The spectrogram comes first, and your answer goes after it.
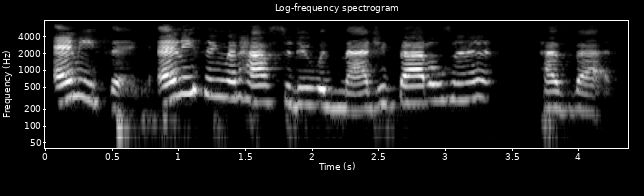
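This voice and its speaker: A woman's voice: high voice, lively intonation, a little fast, bright, forceful tone. A woman giving casual, mocking commentary on a read-aloud, incredulous and pedantic about grammar, recorded on a muffled lo-fi mic. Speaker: writer co-hosting a mock dramatic reading.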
